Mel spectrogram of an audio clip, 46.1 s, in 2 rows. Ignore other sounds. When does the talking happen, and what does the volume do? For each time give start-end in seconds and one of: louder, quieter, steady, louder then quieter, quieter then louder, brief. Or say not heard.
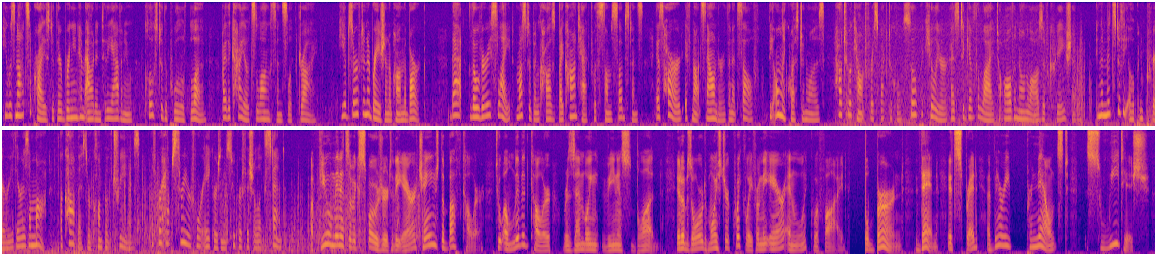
0.0-46.0 steady.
